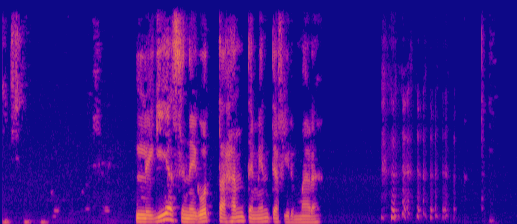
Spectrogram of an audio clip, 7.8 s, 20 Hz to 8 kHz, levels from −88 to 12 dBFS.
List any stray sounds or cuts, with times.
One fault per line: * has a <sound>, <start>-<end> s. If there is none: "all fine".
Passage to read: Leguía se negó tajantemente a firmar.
* has a laugh, 5.7-6.9 s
